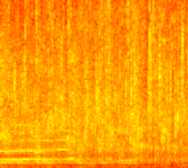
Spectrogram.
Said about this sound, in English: I got the jet. Give Jesus a hand clap for that.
